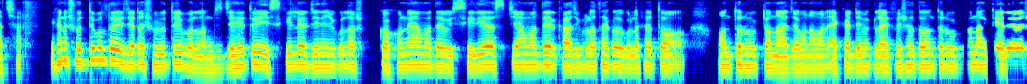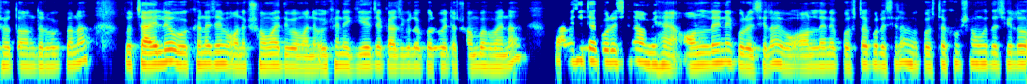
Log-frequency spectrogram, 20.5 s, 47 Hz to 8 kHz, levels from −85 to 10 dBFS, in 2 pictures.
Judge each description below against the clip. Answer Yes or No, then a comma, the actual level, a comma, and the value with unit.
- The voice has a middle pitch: Yes, medium, 150 Hz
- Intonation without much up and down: Yes, narrow, 2.2 semitones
